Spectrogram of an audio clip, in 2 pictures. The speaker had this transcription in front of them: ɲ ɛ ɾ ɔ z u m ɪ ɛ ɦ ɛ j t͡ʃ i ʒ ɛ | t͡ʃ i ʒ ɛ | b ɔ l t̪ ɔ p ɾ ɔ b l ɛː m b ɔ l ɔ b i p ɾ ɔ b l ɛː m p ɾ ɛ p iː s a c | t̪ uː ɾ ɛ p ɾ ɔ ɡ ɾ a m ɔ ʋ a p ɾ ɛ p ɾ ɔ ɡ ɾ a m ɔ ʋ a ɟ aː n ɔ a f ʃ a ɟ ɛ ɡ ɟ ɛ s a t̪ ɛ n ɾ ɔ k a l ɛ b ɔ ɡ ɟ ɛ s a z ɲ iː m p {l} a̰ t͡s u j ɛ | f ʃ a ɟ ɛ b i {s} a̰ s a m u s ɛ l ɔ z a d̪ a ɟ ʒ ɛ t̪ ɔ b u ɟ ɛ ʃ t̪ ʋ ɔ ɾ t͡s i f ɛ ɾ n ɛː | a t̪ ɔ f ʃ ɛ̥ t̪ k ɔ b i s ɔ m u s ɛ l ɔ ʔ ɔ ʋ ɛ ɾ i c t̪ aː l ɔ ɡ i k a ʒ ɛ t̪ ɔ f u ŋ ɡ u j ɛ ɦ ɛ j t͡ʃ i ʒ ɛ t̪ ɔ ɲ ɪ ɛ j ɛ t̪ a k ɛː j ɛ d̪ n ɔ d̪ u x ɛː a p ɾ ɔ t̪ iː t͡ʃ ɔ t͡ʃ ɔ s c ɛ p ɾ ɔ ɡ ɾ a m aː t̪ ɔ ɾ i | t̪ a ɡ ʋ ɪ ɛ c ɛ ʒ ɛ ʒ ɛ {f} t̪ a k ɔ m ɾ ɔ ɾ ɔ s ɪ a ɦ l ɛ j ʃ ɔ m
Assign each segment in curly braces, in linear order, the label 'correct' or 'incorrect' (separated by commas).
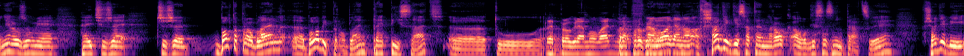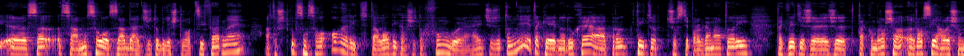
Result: incorrect, correct, correct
